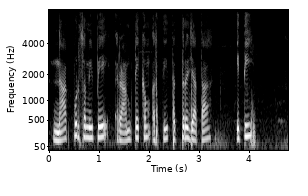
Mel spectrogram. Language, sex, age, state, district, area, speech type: Sanskrit, male, 30-45, Maharashtra, Nagpur, urban, spontaneous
